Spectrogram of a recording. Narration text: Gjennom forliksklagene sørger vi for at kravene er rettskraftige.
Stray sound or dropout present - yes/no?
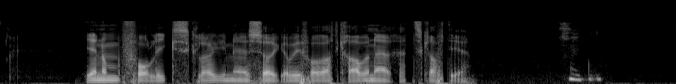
yes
